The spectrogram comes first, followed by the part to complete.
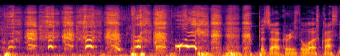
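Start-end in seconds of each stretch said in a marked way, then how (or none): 0.3-1.9 high shrieking burst of laughter. Real, not acted. Disbelief at his own damage. 2.0-3.8 much higher, louder cry of disbelief; stunned shout. Real, not acted. Disbelief at his own damage.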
